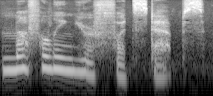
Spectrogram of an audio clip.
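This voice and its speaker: A woman narrating a guided meditation in a calm, soothing, measured way, with a soft, breathy voice that often sinks to a near-whisper. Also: mid-range voice, low-quality recording. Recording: birdsong and forest ambience behind. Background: birdsong, insects, nature ambience.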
